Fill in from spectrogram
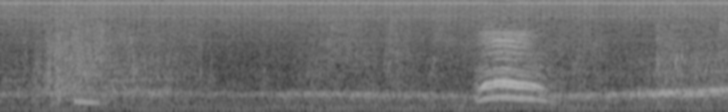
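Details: Emperor penguin at Cape Crozier, Ross Island, Ross Sea, Antarctica, at summer's end on the pack ice, gives one loud, arched, harmonic trumpeting call under a second long, after a fainter note, over a steady background hum.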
